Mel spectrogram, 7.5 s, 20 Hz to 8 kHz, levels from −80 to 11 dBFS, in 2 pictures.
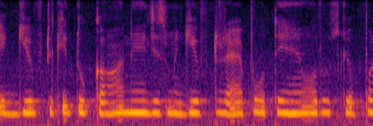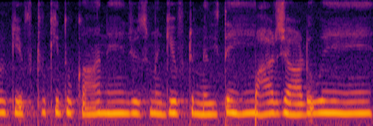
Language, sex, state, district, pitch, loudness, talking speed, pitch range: Hindi, female, Maharashtra, Dhule, 240 Hz, -15 LUFS, 200 wpm, 235-245 Hz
